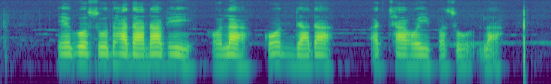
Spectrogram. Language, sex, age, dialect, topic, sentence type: Magahi, male, 18-24, Western, agriculture, question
